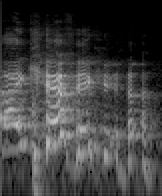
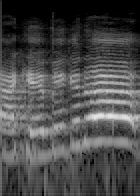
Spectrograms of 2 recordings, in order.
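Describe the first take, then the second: First: Much softer, to herself; softer repeat. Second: Said in the usual way. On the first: Real, not acted. Second take, muttered softly to herself. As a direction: drop it almost under the breath.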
